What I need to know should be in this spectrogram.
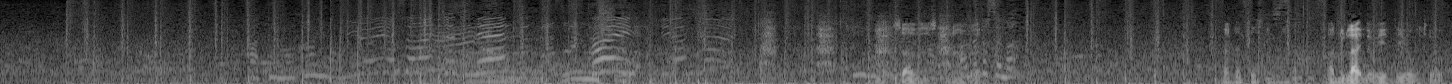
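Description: Quick footsteps run over packed dirt and stone steps.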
